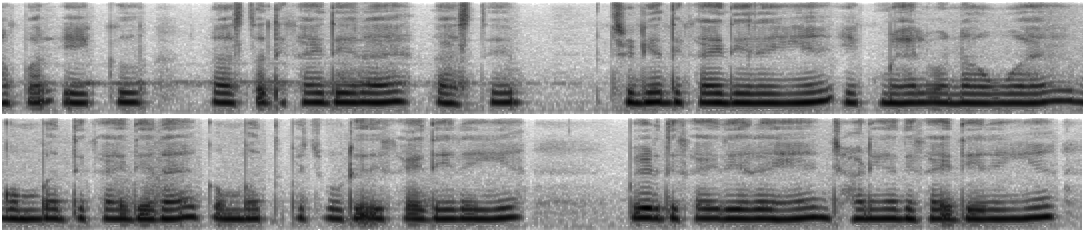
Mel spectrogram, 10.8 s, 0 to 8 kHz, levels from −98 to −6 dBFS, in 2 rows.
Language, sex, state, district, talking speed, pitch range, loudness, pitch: Hindi, female, Bihar, Darbhanga, 225 wpm, 210-220 Hz, -16 LUFS, 215 Hz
